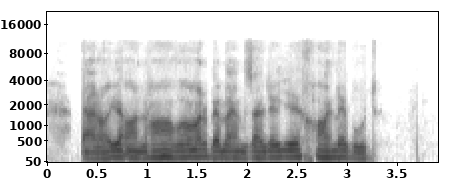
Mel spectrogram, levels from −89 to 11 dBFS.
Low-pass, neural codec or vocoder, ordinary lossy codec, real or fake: 10.8 kHz; codec, 24 kHz, 1.5 kbps, HILCodec; Opus, 24 kbps; fake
